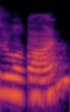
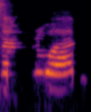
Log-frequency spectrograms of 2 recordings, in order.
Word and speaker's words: Rouen: I was in Neoma Business Rouen, so it for 4 months.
